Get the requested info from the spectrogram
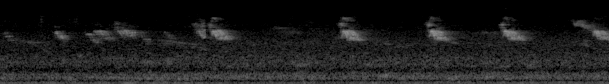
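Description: A bird chirping faintly outdoors: a series of short, high, slightly falling chirps, about one a second, louder in the second half, over a quiet background.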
